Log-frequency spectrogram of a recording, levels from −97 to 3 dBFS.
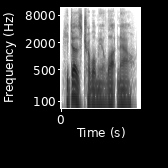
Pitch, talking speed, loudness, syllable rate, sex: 90 Hz, 265 wpm, -19 LUFS, 5.6 syllables/s, male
